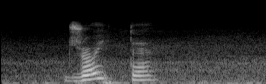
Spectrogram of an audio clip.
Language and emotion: Russian, neutral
